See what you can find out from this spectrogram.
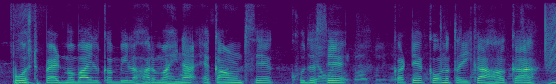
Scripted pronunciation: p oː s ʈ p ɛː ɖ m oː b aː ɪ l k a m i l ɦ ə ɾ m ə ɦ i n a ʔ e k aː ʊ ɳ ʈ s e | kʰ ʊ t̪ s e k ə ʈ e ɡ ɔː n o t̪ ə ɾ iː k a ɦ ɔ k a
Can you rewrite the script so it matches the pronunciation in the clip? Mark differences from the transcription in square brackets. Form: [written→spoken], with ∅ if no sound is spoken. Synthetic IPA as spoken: p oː s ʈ p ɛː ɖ m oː b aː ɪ l k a [m→b] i l ɦ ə ɾ m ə ɦ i n a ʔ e k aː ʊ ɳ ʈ s e | kʰ ʊ [t̪→d̪] s e k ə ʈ e [ɡ→k] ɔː n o t̪ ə ɾ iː k a ɦ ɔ k a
